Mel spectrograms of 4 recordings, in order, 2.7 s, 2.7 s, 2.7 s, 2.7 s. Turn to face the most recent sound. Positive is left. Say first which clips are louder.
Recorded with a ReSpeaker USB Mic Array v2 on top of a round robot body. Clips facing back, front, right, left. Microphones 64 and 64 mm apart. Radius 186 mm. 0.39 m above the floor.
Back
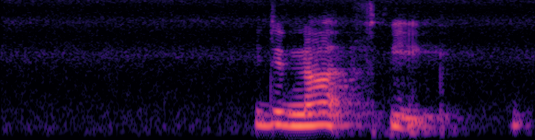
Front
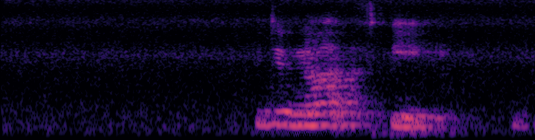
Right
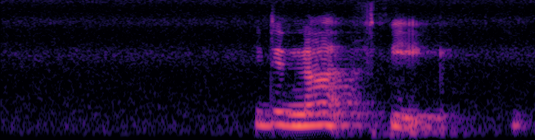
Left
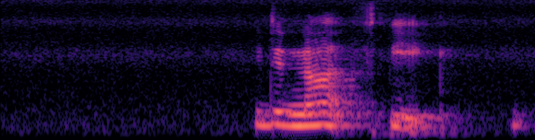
# back 11 dB, left 4 dB
turn(degrees=155)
